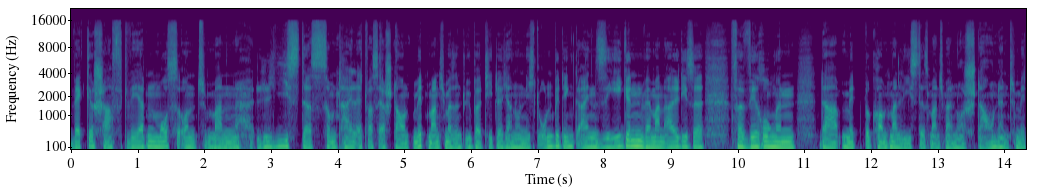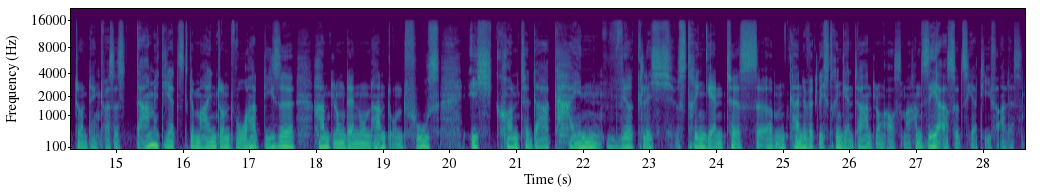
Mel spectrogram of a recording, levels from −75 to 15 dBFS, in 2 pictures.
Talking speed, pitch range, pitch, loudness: 140 wpm, 95-105 Hz, 100 Hz, -24 LUFS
